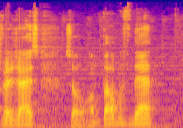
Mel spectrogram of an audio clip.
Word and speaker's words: Regis: On top of that, Regis, I almost want to say Regis. I know it's pronounced Regis.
